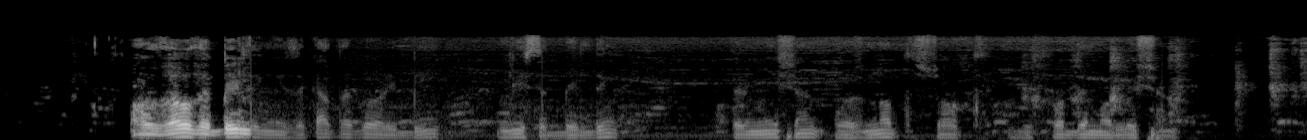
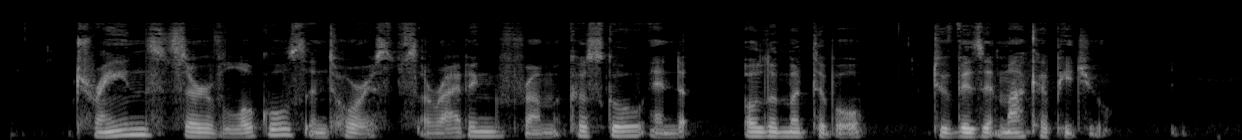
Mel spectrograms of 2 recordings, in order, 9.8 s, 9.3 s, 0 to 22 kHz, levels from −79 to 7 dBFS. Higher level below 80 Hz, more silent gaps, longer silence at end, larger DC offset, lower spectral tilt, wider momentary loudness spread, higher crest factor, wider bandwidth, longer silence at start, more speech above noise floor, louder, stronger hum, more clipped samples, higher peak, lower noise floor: first, -54 dBFS vs -72 dBFS; neither; second, 0 s vs 1 s; neither; about the same, -5.5 dB/octave vs -4.5 dB/octave; first, 24 LU vs 8 LU; about the same, 24 dB vs 24 dB; second, 8.2 kHz vs 11.5 kHz; first, 0.7 s vs 0.55 s; first, 41 dB vs 34 dB; first, -26 LUFS vs -30 LUFS; neither; neither; first, -4 dBFS vs -8 dBFS; first, -68 dBFS vs -63 dBFS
